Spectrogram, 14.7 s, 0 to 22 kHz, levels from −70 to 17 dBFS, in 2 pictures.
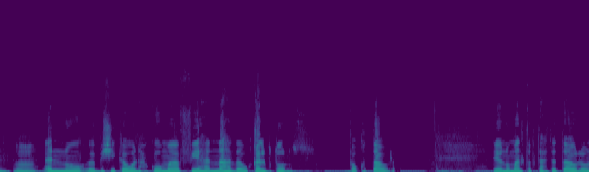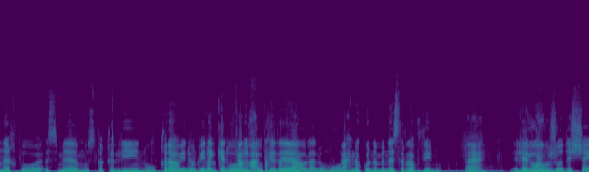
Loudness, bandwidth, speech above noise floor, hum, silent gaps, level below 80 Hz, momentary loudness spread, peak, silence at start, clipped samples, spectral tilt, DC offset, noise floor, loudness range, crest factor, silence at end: -29 LUFS; 10.5 kHz; 20 dB; none; none; -46 dBFS; 12 LU; -16 dBFS; 0 s; under 0.1%; -7 dB/octave; under 0.1%; -47 dBFS; 6 LU; 12 dB; 0 s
